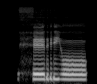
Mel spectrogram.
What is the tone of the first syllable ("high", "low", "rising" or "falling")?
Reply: high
